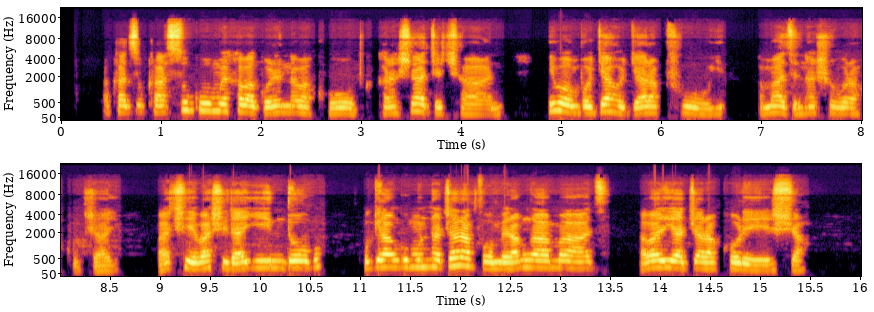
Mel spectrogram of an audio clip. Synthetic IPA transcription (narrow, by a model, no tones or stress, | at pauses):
akazukʰasuɡumŋwekaβaɡo̞ɾe̞naβakʰo̞ːb̚ɡakaɾaʃaːd͡ʒe̞t͡ʃaːne | niβo̞ːmbo̞ɾɟaːɦo̞ɾɟaːɾap͡fuːje̞ | amaːzin̥haʃo̞βo̞ɾakud͡ʒajo | βat͡ʃije̞βaʃiɾajindo̞βo̞ | kuɡiɾaŋɡumuːn̥uhad͡ʒaɾavo̞ːme̞ɾamŋaːmaːzi | aβaɾijad͡ʒaɾakʰo̞ɾe̞ːʃa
